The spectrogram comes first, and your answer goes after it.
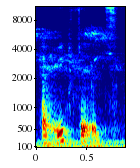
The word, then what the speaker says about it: aphids: It was a pretty sad day when the aphids, pronounced aphids, arrived.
